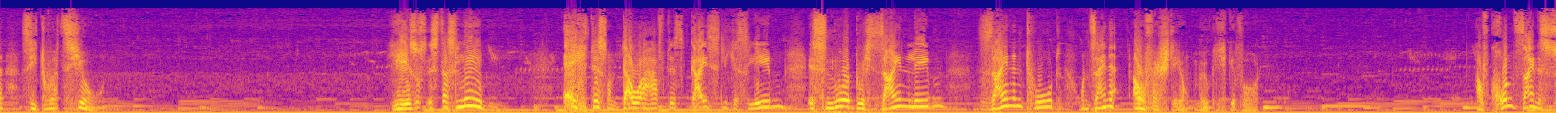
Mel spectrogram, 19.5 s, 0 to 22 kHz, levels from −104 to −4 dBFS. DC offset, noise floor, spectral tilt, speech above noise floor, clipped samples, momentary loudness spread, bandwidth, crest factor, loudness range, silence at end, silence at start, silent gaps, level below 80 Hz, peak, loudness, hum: 8%; -38 dBFS; -4.5 dB/octave; 28 dB; under 0.1%; 22 LU; 16.5 kHz; 12 dB; 10 LU; 0 s; 0 s; none; -34 dBFS; 0 dBFS; -11 LUFS; none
